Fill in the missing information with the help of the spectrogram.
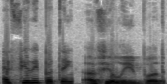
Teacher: dizem Filipa, enquanto que no resto do país temos mais tendência a dizer Filipa, cortando o i átono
